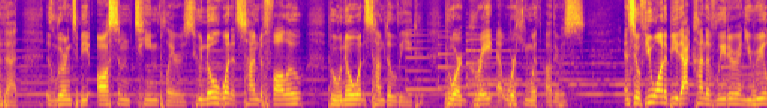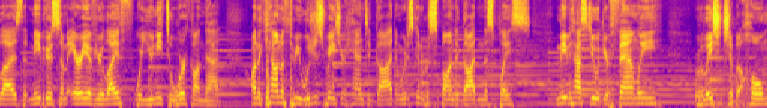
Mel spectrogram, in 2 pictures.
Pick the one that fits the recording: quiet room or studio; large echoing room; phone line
large echoing room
